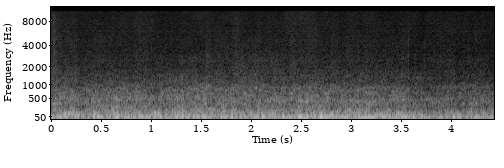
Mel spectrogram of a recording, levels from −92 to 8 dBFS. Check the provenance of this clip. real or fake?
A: fake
